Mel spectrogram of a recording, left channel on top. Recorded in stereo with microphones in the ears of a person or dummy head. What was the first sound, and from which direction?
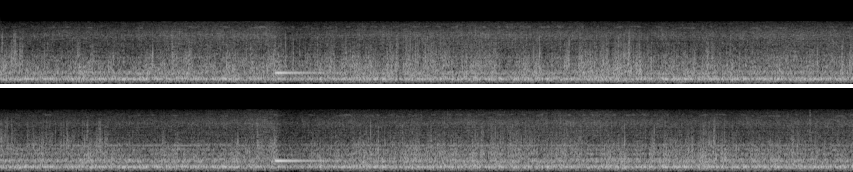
An aircraft, 70° right (ahead or behind).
